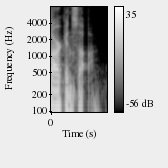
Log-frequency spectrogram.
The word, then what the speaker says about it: Arkansas: I mean, it's definitely not Arkansas, it's pronounced Arkansas.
